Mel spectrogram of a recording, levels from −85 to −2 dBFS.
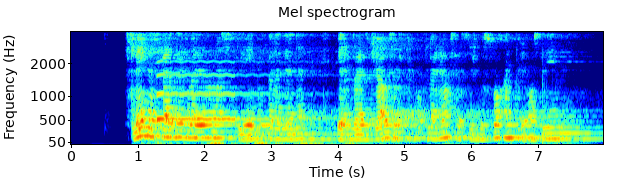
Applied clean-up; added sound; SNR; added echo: none; Keyboard (musical); 4 dB; reverberation time 2.2 s.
